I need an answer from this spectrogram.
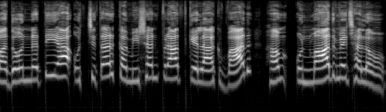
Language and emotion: Maithili, happy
